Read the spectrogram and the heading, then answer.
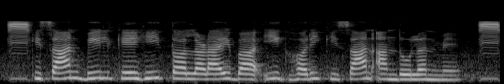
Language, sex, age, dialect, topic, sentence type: Bhojpuri, female, 18-24, Northern, agriculture, statement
